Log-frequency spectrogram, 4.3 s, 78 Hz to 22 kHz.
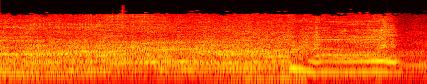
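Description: Muscle car V8 engine accelerating, heard from inside a car: the engine note rises in pitch, falls about three seconds in as the revs drop, and the sound changes abruptly and gets quieter near the end.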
